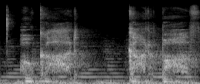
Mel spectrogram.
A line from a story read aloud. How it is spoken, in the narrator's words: I whispered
